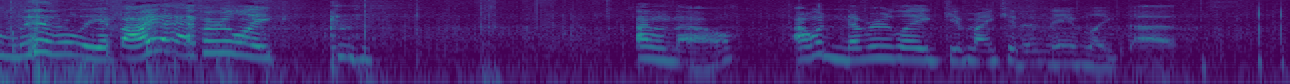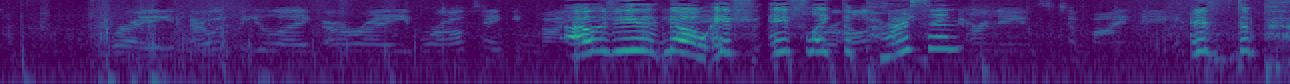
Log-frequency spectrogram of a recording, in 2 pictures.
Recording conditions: inside a vehicle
